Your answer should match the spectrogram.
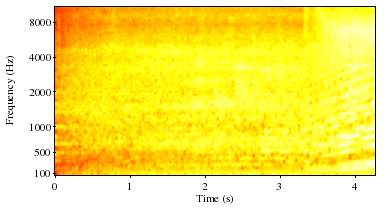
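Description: A quiet, low rumbling noise that swells steadily louder, with faint rising tones coming in near the end: an electronic sound-effect build-up that opens the next track of the album.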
